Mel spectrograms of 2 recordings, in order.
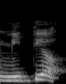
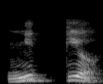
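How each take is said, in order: First: The t sound is said lightly, without extra force. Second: The t sound is pressed with extra force. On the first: The speaker calls it wrong. "आपण नित्य असं म्हणतो का? नाही म्हणत" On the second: The speaker calls it right. "त्याच त वरती आपण जोर देऊन उच्चारण करतो"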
